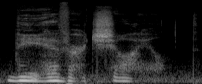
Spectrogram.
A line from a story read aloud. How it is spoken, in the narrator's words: he growled through gritted teeth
